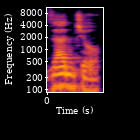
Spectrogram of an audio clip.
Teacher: जीम साकिन है तो कलकला होगा। रूफ़े कलकला 5 है, काफ ता बा जीम दाल, अगर उन पर जज़म हो तो कलकला होगा।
